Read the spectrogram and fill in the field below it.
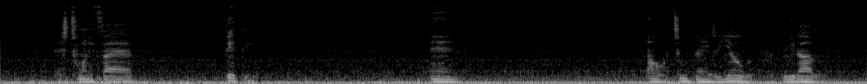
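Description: A low car engine hums steadily inside a car.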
